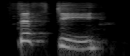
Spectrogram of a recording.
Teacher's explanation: we're not going to add a brevi or a macron but the first syllable is accented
